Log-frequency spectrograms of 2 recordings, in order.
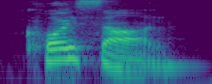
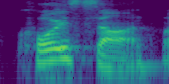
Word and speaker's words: Khoisan: Let me see how it. Koisan. – Koisan. – Koisan. Okay.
